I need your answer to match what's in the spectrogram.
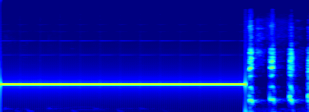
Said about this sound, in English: Do you know how long of a bleep I had to put over that?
